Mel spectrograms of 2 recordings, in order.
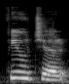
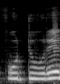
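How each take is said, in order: First: The middle consonant is a 'ch' sound. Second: The middle consonant is a plain 't' sound. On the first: The speaker calls it right. "यहाँ पर टी की sound ट की नहीं आ रही है, च की आ रही है" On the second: The speaker calls it wrong. "इसे फुटूरे नहीं पढ़ेंगे"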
